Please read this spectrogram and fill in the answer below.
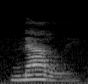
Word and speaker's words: Natalie: true T sound Matilda in this name we have three syllables and it's the first syllable that's stressed Natalie Natalie the t is part of an unstressed syllable so we use the flap t let me offer a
